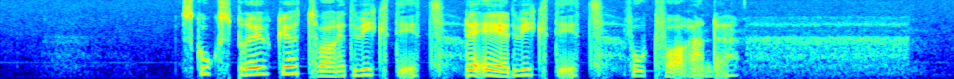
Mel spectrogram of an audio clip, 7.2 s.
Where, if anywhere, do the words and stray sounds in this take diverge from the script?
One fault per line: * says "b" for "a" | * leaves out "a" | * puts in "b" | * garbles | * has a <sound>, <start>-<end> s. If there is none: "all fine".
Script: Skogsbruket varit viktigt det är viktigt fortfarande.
all fine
